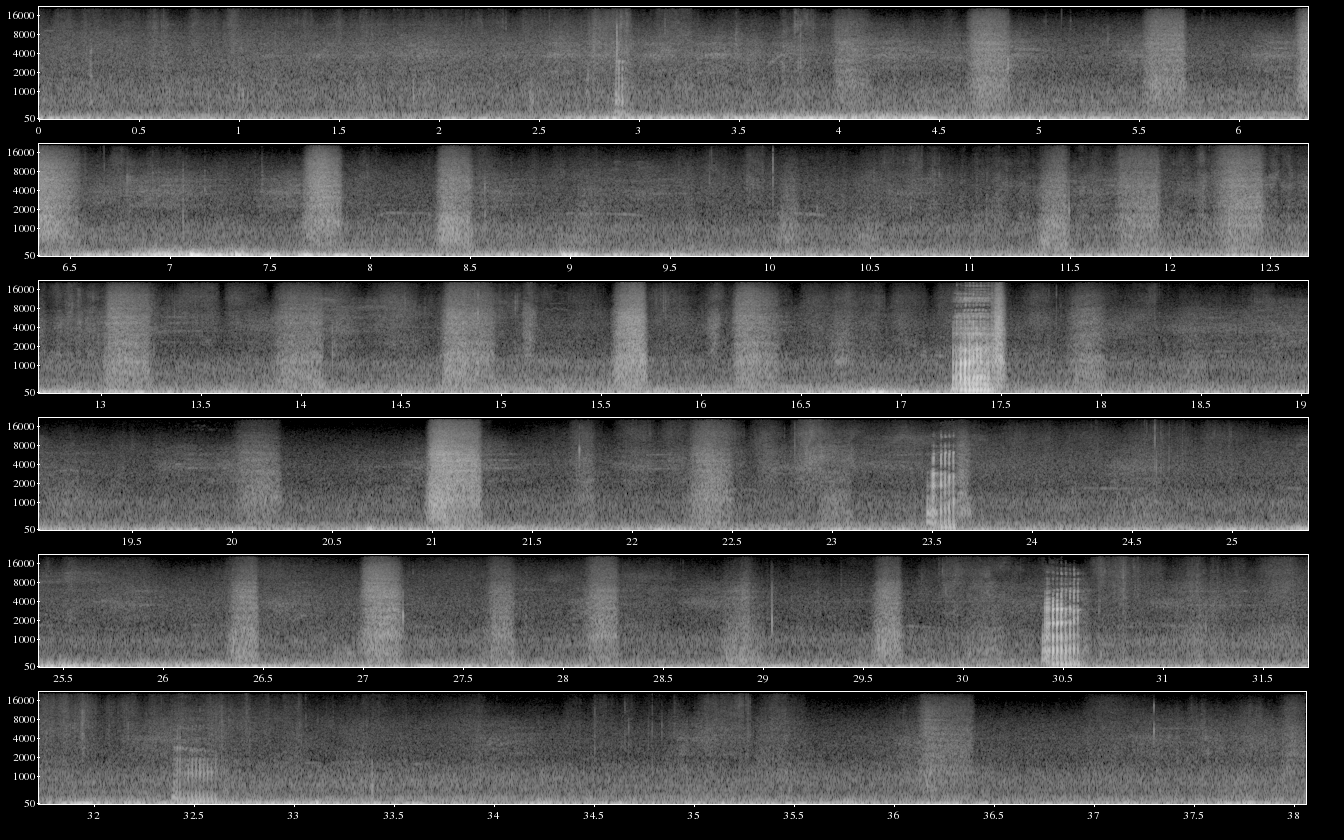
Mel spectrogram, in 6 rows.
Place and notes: Hog in the House, Portsmouth, Portland, OR, USA - Hank in the House
My friend's wonderful pig, Hank, shuffling and scampering around her house and yard.
Sony PCM D50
